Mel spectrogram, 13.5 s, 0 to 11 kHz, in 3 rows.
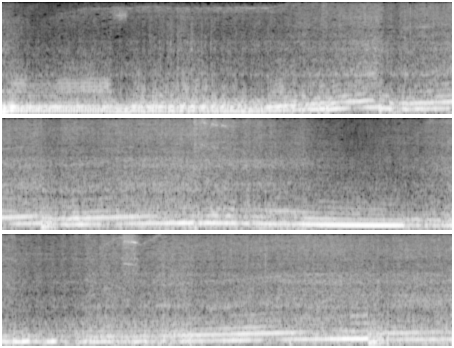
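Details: Track car on a lap at Anglesey, after core plug water-leak repair: revs climb but note stutters and drops out under load in 3rd and 4th; chronic misfire, later resolved by engine rebuild, new plugs and coil packs.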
